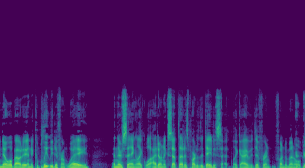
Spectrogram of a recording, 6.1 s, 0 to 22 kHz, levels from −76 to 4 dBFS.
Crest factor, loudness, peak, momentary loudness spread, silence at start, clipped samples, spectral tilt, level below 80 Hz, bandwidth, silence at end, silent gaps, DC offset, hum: 16 dB; -18 LUFS; -2 dBFS; 8 LU; 0 s; under 0.1%; -6 dB/octave; -44 dBFS; 11 kHz; 0 s; none; under 0.1%; none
